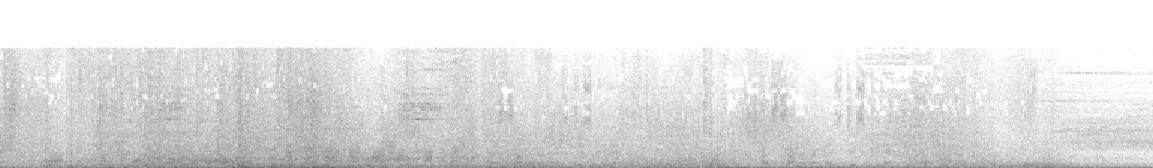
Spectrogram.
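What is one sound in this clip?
Game spells and attacks crash and whoosh in a fierce battle.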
